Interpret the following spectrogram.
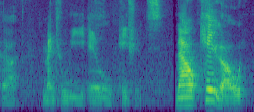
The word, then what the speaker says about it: Cairo: mentally ill patients now Caro is actually named after Kyo Egypt despite it being pronounced differently but they're spell the same so I guess that's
